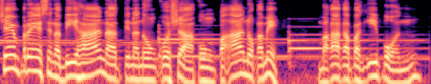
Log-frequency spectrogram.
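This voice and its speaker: Man voicing discontented confessor, high-ish voice over music. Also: measured pace, natural voice. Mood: confiding. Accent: Filipino. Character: discontented live-in partner confessing to a radio host. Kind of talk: dramatic first-person letter narration. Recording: music bed behind voice.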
